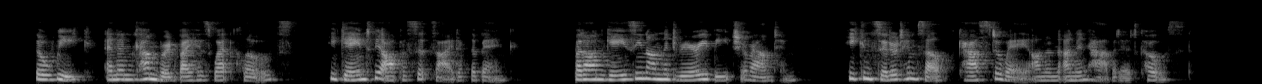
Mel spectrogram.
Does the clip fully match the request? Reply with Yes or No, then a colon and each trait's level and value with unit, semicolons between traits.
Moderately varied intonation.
Yes: average, 3.7 semitones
